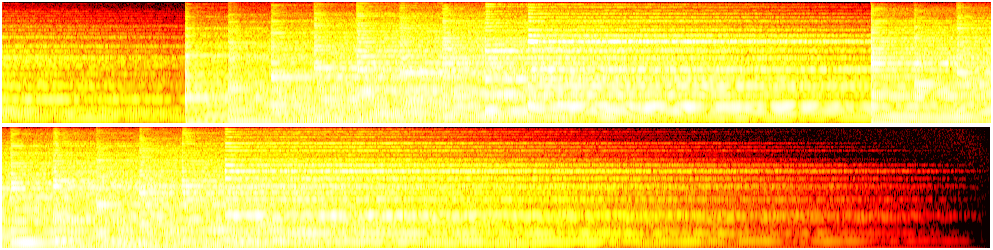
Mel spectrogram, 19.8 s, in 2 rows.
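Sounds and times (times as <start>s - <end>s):
synth harp melody in A minor at 70 BPM: 1.8s - 16.1s.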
